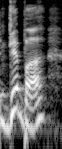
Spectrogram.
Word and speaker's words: DIPA: kind of messed it up okay it's a dipa that's an acronym out there you know how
